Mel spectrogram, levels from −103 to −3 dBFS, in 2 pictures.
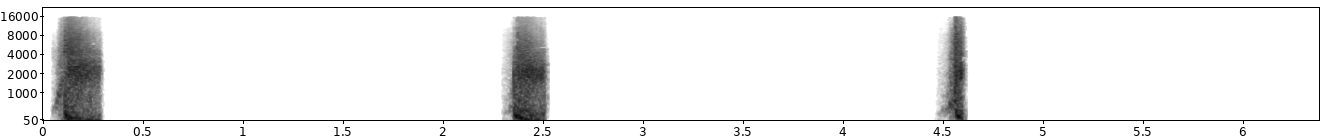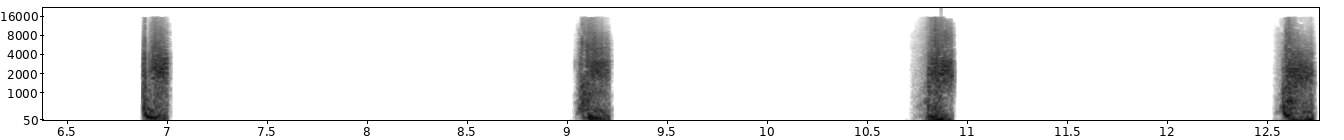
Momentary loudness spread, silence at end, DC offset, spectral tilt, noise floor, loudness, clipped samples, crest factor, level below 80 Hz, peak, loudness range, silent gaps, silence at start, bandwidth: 10 LU; 0 s; under 0.1%; -4 dB/octave; under -90 dBFS; -16 LUFS; under 0.1%; 22 dB; -30 dBFS; 0 dBFS; 5 LU; 0.30-2.29 s, 2.52-4.46 s, 4.61-6.86 s, 7.02-9.02 s, 9.22-10.69 s, 10.94-12.53 s; 0.05 s; 15.5 kHz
